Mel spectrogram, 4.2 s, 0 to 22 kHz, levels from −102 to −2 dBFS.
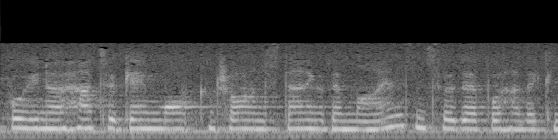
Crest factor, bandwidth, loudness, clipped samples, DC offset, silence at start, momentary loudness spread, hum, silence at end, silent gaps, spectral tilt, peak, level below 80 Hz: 14 dB; 7.4 kHz; -28 LUFS; under 0.1%; under 0.1%; 0 s; 4 LU; none; 0 s; none; -6.5 dB/octave; -14 dBFS; -52 dBFS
